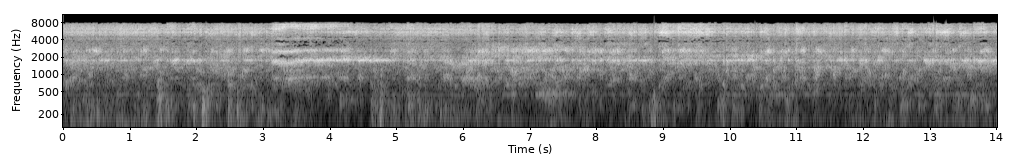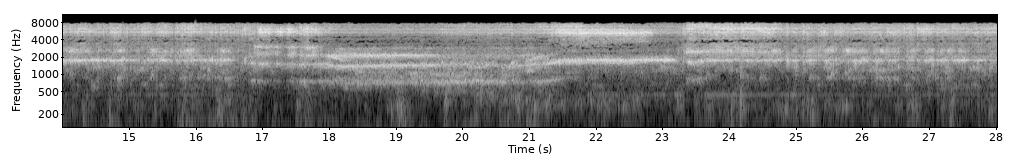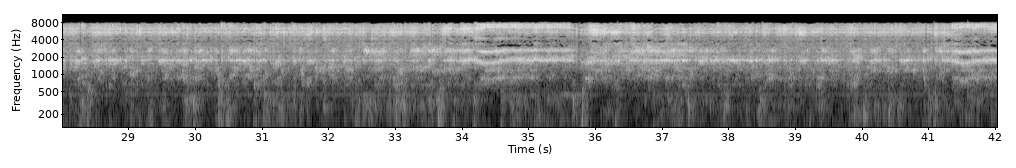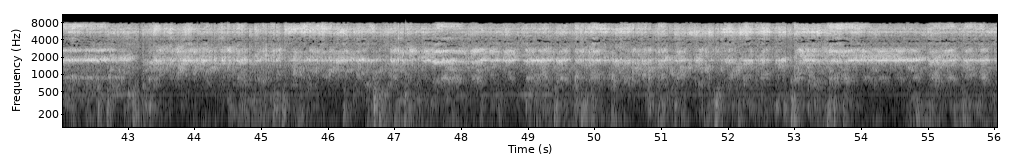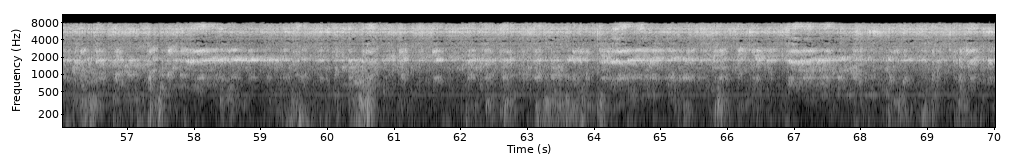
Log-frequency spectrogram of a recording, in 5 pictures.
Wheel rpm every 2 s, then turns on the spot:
230, 230, 230, 230, 230, 240, 240, 230, 220, 170, 180, 230, 230, 230, 230, 230, 230, 230, 230, 230, 230, 230, 230, 230, 230, 230, 230, 230, 230, 230, 230, 230, 230, 230, 230.
none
